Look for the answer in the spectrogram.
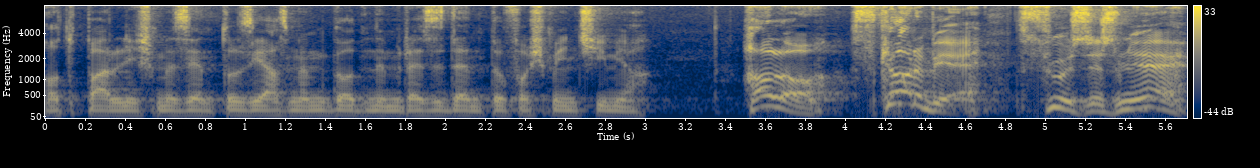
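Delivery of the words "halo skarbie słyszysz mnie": very high, swooping, thrilled, excited yell. Reading a story, a companion gets phone signal and yells into the phone, excited. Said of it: "Wydarł się do słuchawki i z podnieceniem".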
